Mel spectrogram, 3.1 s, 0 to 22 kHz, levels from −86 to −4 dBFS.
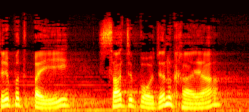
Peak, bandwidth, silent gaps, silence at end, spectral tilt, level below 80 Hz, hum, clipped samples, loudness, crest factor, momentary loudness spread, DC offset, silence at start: -4 dBFS; 13.5 kHz; none; 0 s; -6 dB/octave; -40 dBFS; none; under 0.1%; -19 LUFS; 14 dB; 10 LU; under 0.1%; 0 s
